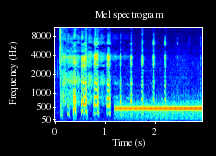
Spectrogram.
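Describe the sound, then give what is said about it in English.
A phone line being redialed to reconnect a dropped caller during a radio broadcast: a quick flurry of dialing tones, then a steady, fairly loud line tone that holds, with faint regular clicks ticking beneath it. No one speaks. “Hold on, so we can get her back on the line here. It's a little. Uh, it's going to be a little awkward ringing, folks.”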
